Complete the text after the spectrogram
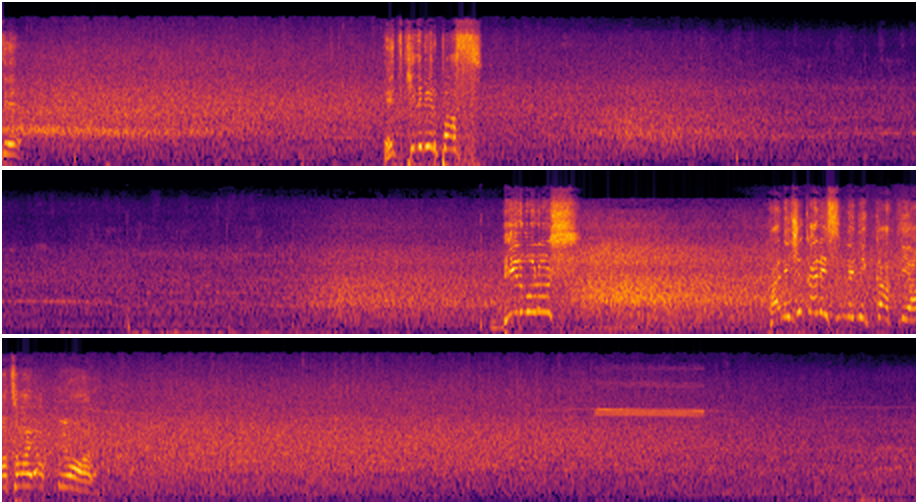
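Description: A large crowd cheers and roars in a stadium, swelling and fading.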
